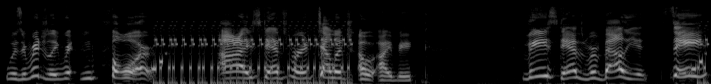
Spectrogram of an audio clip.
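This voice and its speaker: Woman as a pompous high-voiced science student. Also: animated, normal speed, noisy background. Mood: pompous, zealous. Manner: pompous, earnest lecturing. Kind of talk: dramatic read-aloud of a video game. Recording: loud game music behind the voice.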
